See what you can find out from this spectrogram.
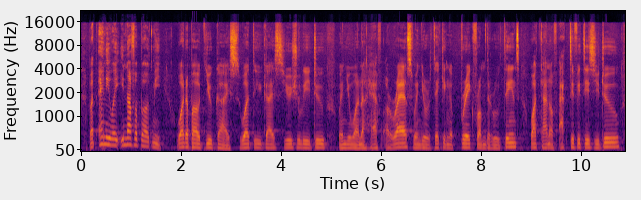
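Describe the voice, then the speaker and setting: The voice has a dark, mellow tone and ordinary pitch variation. It moves at a moderate pace. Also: man, fairly low pitch for a man. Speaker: vlogger. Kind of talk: casual talk to camera. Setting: at home. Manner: halting, many fillers.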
